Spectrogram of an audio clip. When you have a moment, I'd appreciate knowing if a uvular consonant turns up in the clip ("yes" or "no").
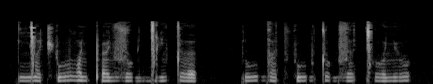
no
